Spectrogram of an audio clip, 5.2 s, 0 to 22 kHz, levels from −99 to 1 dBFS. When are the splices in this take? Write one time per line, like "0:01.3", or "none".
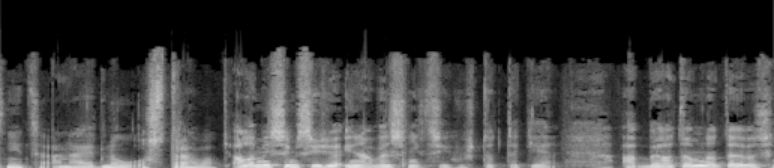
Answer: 0:01.5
